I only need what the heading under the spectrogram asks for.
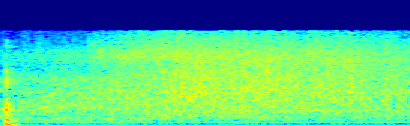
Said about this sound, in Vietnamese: Cho một tràng pháo tay hoan hô bé.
